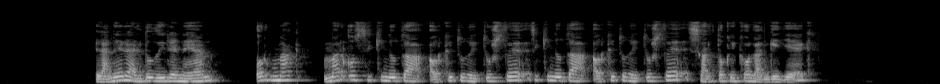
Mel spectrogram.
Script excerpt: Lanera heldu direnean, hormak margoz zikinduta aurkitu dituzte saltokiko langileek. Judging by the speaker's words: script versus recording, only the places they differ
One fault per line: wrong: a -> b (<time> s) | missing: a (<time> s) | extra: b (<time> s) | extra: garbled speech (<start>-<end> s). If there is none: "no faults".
extra: zikinduta aurkitu dituzte (5.3 s)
